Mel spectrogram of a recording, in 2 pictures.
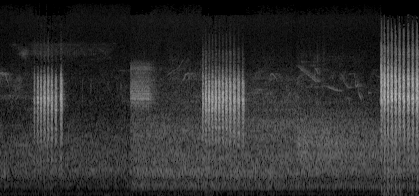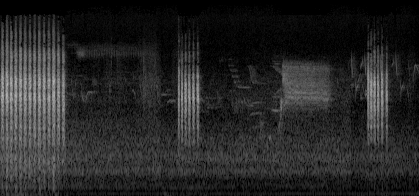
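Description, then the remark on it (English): An oriole's harsh chatter: a loud, rasping rattle lasting over a second, set among several short, bright call bursts spaced irregularly, with no talking. “At times, the best vocal key to this bird's presence is the harsh chatter that often accompanies the song.”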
